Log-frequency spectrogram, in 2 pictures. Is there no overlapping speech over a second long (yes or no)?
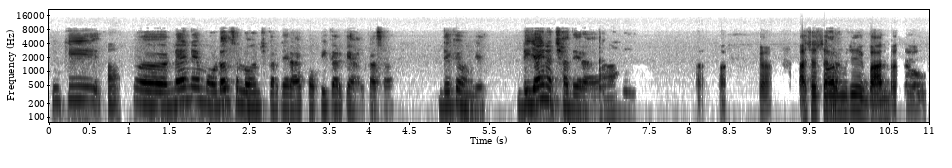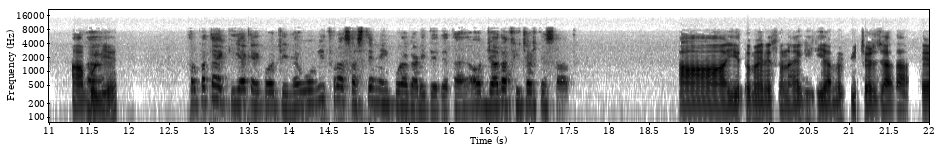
yes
